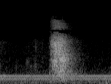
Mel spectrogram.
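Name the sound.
sneeze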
